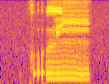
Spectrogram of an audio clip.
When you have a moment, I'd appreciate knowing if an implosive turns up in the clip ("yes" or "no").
no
